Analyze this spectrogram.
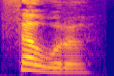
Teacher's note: The voiceless dental fricative sound is represented by ثاء.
